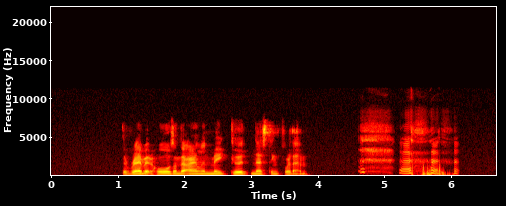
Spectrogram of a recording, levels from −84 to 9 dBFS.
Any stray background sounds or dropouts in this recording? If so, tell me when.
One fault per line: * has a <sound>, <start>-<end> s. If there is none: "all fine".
* has a laugh, 4.6-6.1 s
